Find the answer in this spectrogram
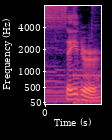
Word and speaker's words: Sader: Chip says, "Sader rhymes with hater."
